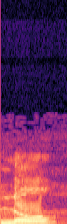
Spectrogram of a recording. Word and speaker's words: know: इसी तरह सेकंड जो वर्ड है नो, KNOW, नो, same pronunciation है लेकिन स्पेलिंग्स अलग होते हैं, इसलिए मीनिंग अलग हो जाता है।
